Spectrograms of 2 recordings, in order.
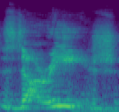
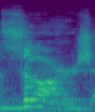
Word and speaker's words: Tsaries: yes where are they she told me that it's pronounced zarige not zarge as I have been mistaken that's what I've been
